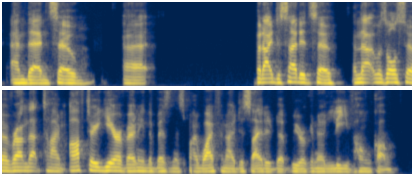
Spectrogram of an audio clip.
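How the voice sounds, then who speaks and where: A man's voice: medium pitch, no echo. Rambling man telling his story, dry sound. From Spain. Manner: relaxed, rambling, many fillers. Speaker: podcast guest. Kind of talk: casual interview storytelling.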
